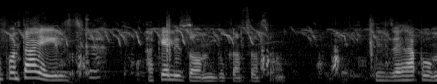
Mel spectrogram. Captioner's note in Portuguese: Canto de pássaros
